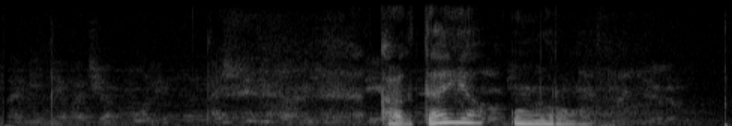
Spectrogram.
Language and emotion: Russian, sad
